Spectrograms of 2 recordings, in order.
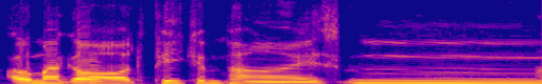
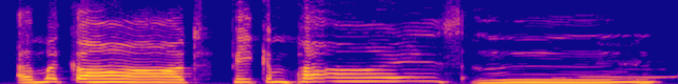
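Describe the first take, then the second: First: It is said in the speaker's normal voice. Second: It is said in a put-on accent.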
